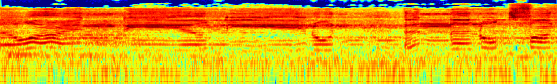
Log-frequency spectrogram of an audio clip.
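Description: A solo voice singing Arabic devotional verse in a long melismatic line, the notes wavering and gliding and held for a second or more at a time.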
